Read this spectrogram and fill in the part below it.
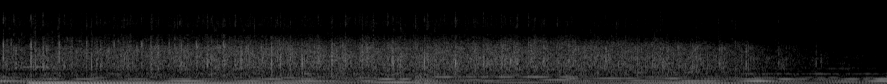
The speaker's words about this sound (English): All the men, just stand right where you are. Uh, ladies, give them all a round of applause one more time for me, please.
